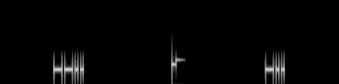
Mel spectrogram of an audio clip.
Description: Morse code, heard as a keyed tone, about 46 wpm, 700 Hz. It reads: Z D
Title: Single Letters 45wpm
